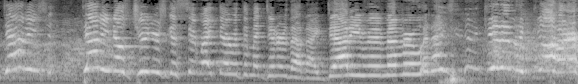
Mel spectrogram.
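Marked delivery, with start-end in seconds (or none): 3.3-5.7 put-on laughing child voice; a kid cracking up at the memory; giggling kid. Kid reminiscing with dad.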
